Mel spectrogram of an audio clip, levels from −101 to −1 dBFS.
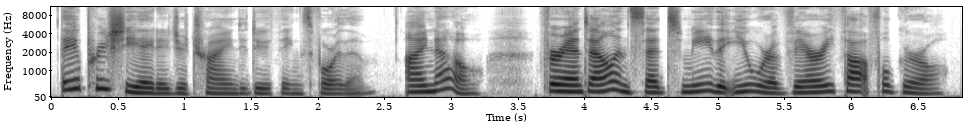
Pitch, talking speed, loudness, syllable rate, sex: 210 Hz, 210 wpm, -19 LUFS, 5.1 syllables/s, female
